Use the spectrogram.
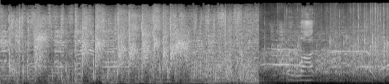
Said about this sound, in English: A lot of slaps.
